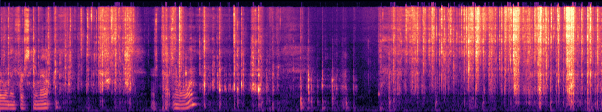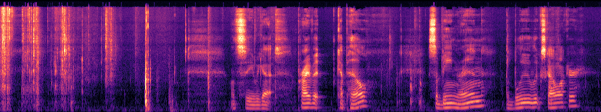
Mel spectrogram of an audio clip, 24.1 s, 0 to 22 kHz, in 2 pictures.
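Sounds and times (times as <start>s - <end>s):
wrapper tearing and crinkling: 0.0s - 5.4s, 7.6s - 14.4s.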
